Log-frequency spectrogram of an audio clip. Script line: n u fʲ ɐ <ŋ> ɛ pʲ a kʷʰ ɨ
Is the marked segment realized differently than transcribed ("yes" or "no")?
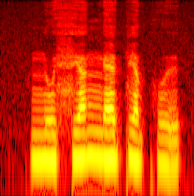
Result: no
